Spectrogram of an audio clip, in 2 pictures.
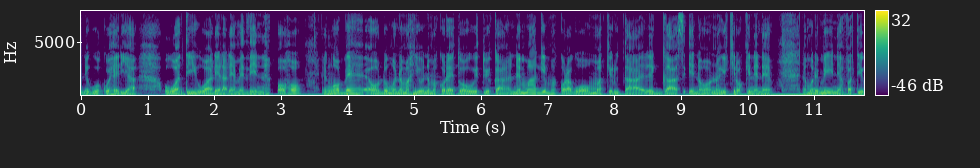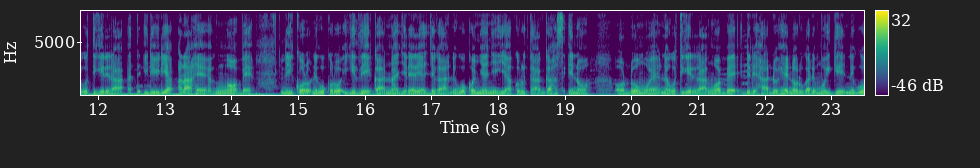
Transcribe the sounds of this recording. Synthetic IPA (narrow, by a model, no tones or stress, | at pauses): neɣwɔkwɦɛɾiaoɣwatiwaɾeɛɾaɾeamɛðenɛɔɦɔ | ŋɔbɛɔdomwɛnamaɦiɔnemakoɾɛtwaɣwetwekanemaɡemakɔɾaɣwɔmakeɾutaɡasenɔnaɣekeɾɔkenɛnɛnamoɾemeneafatiɛɣotiɣeɾeɾaateʔiɾɔiɾiaʔaɾaɦɛŋɔbɛ | neikɔneɣokɔɾwɔʔiɣeðekanad͡ʒɛɾɛɾead͡ʒeɣaneɣwɔkoɲaɲehiakoɾutaɡasenɔ | ɔdoːmwɛnaɣotiɣeɾeɾaŋɔbɛdeɾeɦadoɦɛnɔɾuɣaɾemoiɡeneɣwɔ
